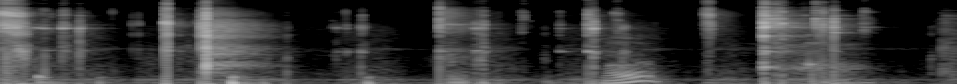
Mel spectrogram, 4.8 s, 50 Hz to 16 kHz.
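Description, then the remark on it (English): Several sharp, bright metallic clinks of 12-fluid-ounce aluminum cans of Bavarian-style Märzen beer knocking together in a toast, irregularly spaced, with brief bits of voice between the hits. “Cheers. Metal on aluminum.”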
